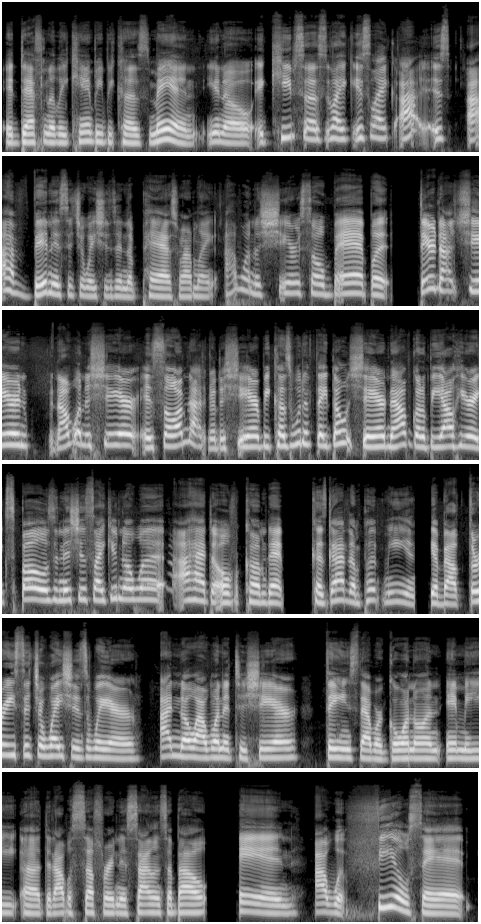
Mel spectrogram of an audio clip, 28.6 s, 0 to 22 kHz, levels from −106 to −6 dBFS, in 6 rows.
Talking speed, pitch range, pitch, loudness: 235 wpm, 185-265 Hz, 220 Hz, -24 LUFS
